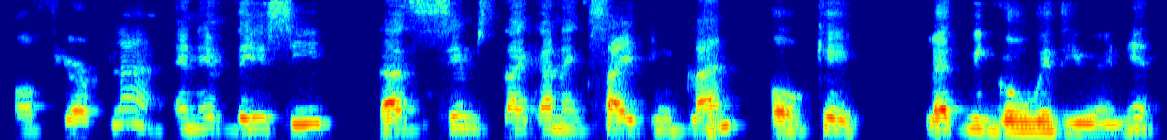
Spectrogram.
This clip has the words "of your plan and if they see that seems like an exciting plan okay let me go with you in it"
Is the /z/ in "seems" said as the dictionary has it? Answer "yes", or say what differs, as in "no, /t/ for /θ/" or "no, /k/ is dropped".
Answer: no, /s/ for /z/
